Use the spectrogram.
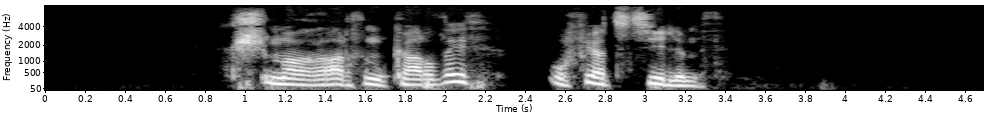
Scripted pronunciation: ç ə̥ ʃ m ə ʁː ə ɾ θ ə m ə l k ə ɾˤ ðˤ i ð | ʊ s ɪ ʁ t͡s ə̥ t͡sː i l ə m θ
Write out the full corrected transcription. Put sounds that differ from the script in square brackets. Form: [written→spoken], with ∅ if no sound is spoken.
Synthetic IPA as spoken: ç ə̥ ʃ m ə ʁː ə ɾ θ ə m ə [l→∅] k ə ɾˤ ðˤ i [ð→θ] | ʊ [s→f] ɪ ʁ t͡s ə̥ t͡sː i l ə m θ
